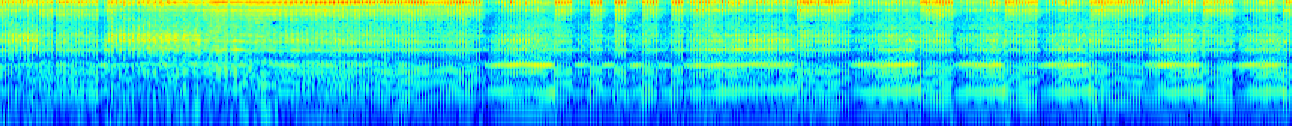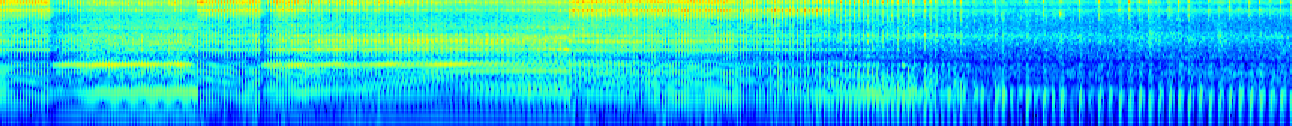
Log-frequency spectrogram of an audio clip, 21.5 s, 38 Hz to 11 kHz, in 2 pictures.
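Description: Yamaha Mio M3 scooter's single-cylinder engine running through a freshly rebuilt (bobokan) aftermarket muffler made for the 'MP7 listrik' exhaust note, revved by hand. It is a string of quick throttle blips and one longer rise and fall, then it settles to an even, pulsing idle near the end.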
